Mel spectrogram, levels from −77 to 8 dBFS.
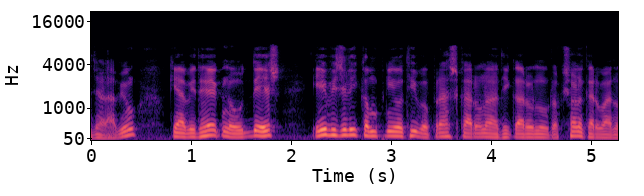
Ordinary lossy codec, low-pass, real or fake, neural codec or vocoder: none; none; fake; codec, 16 kHz, 6 kbps, DAC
